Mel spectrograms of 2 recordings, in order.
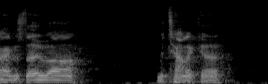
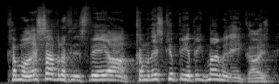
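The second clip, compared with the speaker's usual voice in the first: mock footballer plea; 6 semitones higher, 5 dB louder, faster than usual. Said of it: "McTominay's like".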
